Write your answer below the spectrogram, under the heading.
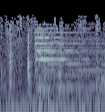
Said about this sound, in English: It's from the school. It's the old bell.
